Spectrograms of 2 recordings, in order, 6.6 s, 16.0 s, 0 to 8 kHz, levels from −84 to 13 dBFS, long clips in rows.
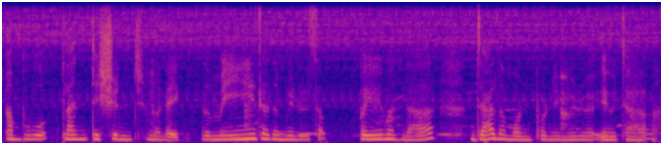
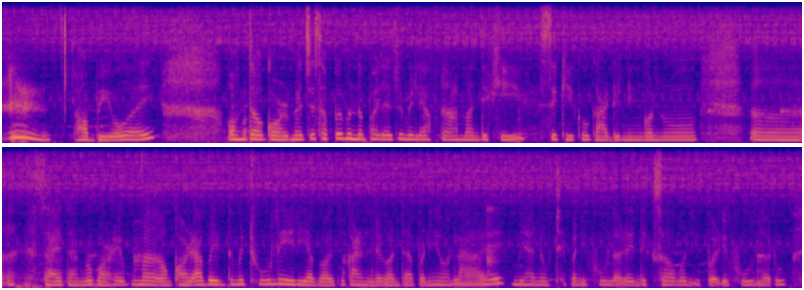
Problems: background sounds at intervals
